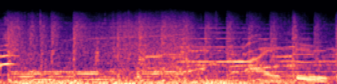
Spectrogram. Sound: screaming

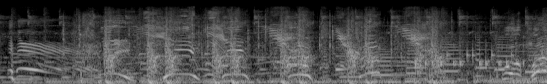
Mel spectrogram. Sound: chuckles; grunting

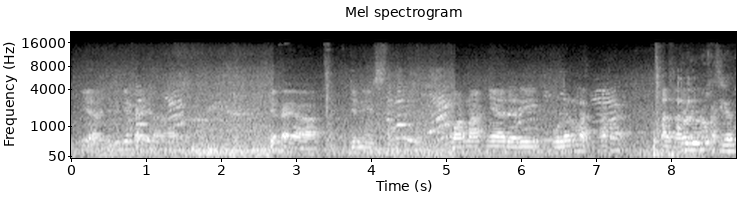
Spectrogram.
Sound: there are kids talking in the background

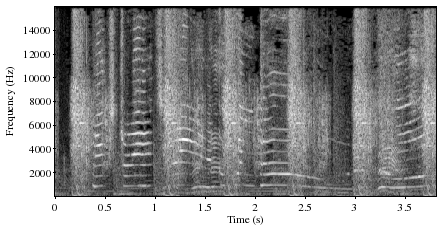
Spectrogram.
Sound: stabbing sound effects; mouse voice

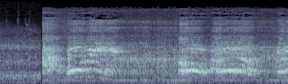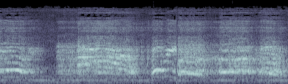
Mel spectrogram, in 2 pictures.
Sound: screaming and begging

